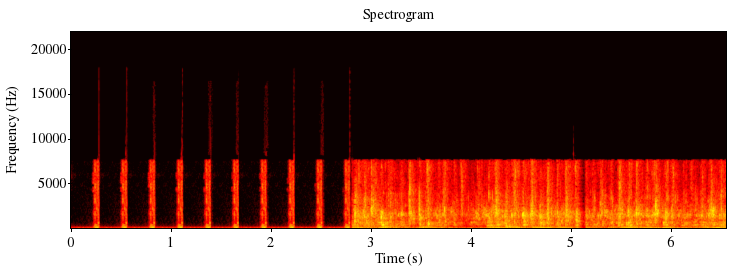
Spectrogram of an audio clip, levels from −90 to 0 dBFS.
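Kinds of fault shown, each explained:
Broken-record loop: One fragment of about 279 ms repeats exactly, back to back, nine times. It is already looping when the clip begins and stops at 2.81 s. A stalled player or stream likely kept resending its last piece, so the audio meant for that time is lost.
Burst of packet loss: Audio drops out briefly from 5.08 to 5.16 s. The receiver stretches the last sound for about 56 ms, fading it down, then resumes further on. About 60 ms of audio is skipped, heard through an 8 kHz-limited call-codec band.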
